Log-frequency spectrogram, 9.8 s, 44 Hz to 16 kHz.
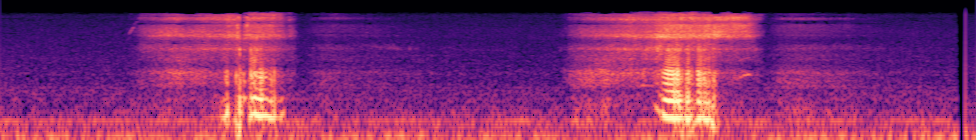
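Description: Two loud, rattling snores on the in-breath, about 14 breaths a minute, with quieter breathing between.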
